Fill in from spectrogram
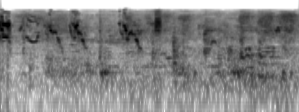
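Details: Budgerigars chattering in a breeding-stimulation recording: softer, scratchy high warbles and squeaky downslurred notes, with a louder squawk at the start.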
